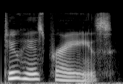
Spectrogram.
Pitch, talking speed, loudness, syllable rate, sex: 220 Hz, 145 wpm, -15 LUFS, 3.5 syllables/s, female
